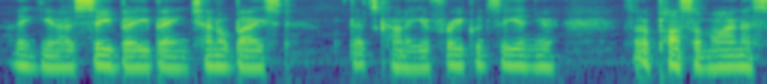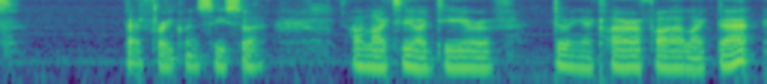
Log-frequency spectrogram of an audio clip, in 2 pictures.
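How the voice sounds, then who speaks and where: A man giving a casual, unscripted hands-on demo as a hobbyist, thinking aloud in a hesitant, understated way with a husky, gravelly voice. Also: fairly low pitch, level tone, moderate pace. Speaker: radio hobbyist presenting a modification demo.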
